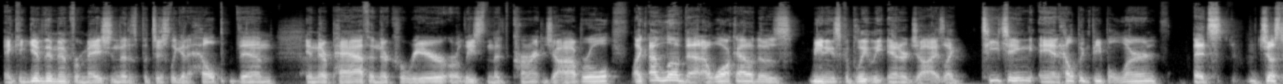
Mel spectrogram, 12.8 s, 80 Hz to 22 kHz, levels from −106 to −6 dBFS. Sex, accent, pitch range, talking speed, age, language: male, American, 85-110 Hz, 215 wpm, 30-49, English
